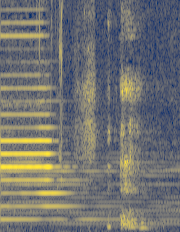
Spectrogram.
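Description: Steady Carnatic drone from an electronic tanpura, holding the tonic between pieces, with a short, louder, noisy sound about one and a half seconds in.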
